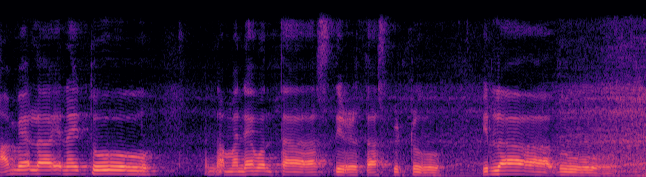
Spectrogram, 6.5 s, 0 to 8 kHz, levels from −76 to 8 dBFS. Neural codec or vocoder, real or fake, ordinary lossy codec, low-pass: vocoder, 44.1 kHz, 80 mel bands, Vocos; fake; none; 7.2 kHz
